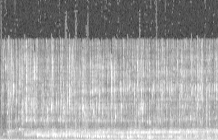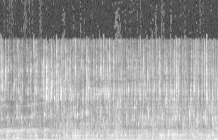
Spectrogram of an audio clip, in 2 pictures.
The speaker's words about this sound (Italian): In tema viene versata dell'acqua proprio bellissimo con la colazione, insomma, bello, bello, bello, bello.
